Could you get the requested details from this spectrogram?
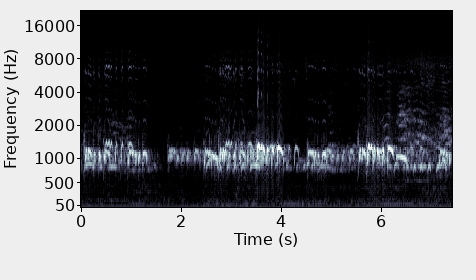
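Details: Several zebra doves call together in a combined lure recording for doves that rarely call. Dense bubbling coo phrases run almost nonstop, with a brief gap after the first second and a faint higher chatter near the end.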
